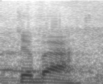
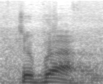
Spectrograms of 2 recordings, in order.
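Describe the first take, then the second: No difference in how they are said.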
